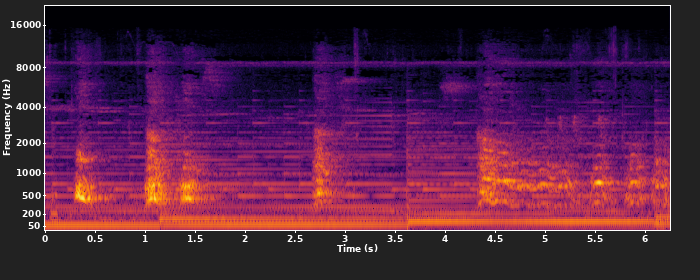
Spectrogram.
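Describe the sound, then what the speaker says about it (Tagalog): A large dog near a house in a seaside neighbourhood barks in several separate bursts, some with howl-like and yelping tones, over a steady low hum. "Ang laki ng aso doon."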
